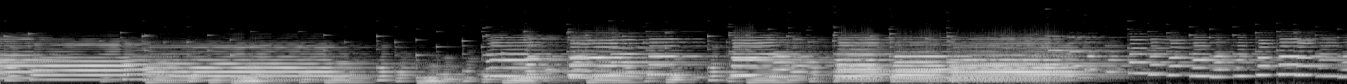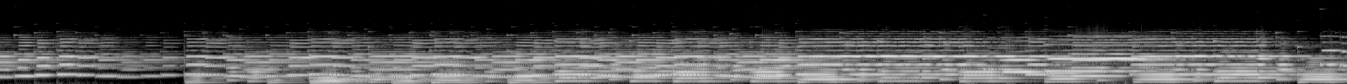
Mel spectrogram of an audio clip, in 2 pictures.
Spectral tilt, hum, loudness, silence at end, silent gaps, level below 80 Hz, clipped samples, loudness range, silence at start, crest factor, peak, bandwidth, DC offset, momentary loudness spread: -8 dB/octave; none; -12 LUFS; 0 s; none; -42 dBFS; under 0.1%; 6 LU; 0 s; 12 dB; 0 dBFS; 6.2 kHz; under 0.1%; 9 LU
